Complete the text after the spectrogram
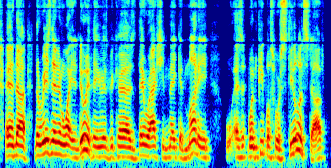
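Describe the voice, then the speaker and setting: A man's voice: medium pitch, a little fast, dark tone. A man, a podcast guest, telling a rambling story with chuckles along the way. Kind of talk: casual storytelling.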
